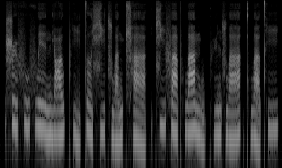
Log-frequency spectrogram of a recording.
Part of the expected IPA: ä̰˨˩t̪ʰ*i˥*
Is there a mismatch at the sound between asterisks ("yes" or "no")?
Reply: no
